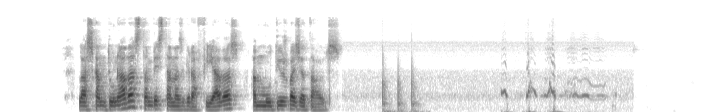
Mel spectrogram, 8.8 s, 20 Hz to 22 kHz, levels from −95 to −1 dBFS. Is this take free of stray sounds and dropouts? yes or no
no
